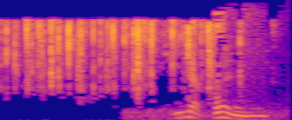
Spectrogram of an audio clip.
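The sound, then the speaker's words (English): Rapid clicking of a computer keyboard being typed on, many light clattering keystrokes in an uneven rhythm, after which a voice starts speaking while a few faint clicks continue. “He's on the phone. He's typing”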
